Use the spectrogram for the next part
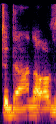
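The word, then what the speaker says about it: Dadonov: I think it's pronounced Dadanov, though.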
